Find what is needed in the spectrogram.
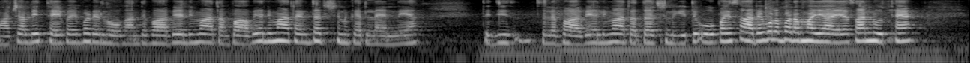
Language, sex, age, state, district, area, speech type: Dogri, female, 45-60, Jammu and Kashmir, Samba, rural, spontaneous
